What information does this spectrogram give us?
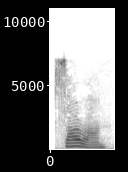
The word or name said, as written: saron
